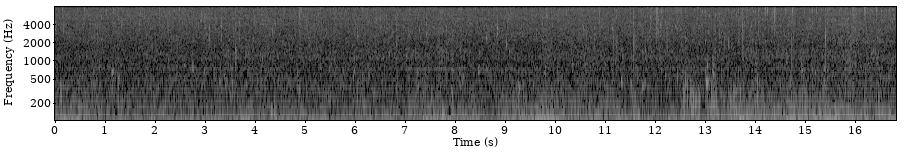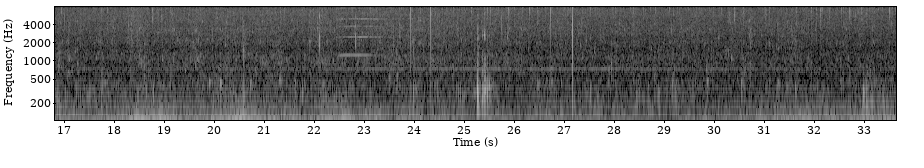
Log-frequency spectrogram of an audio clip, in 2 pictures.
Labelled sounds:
2.7	7.5	abiotic sound, 0.02 to 2.1 kHz
12.4	14.4	fish, 0 to 0.76 kHz
22.3	23.6	killer whale, K pod, call S16, 0.82 to 8.0 kHz
25.1	26.0	noise likely from the mooring, 0 to 4.3 kHz

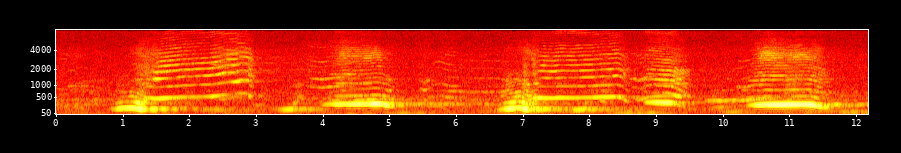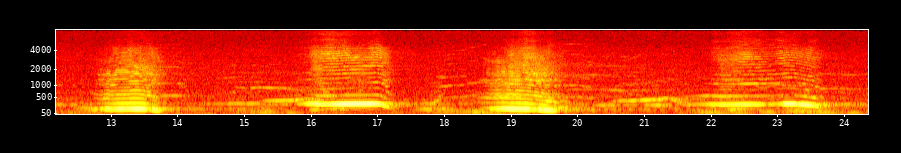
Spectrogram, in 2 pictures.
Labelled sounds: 0.2	0.5	humpback whale, 0.90 to 1.2 kHz
1.3	6.1	humpback whale, 0.80 to 8.0 kHz
6.4	9.5	humpback whale, 0.80 to 8.0 kHz
10.0	11.9	humpback whale, 0.80 to 4.5 kHz
12.8	14.1	humpback whale, 1.1 to 5.1 kHz
14.7	21.0	humpback whale, 0.80 to 7.2 kHz
22.4	23.9	humpback whale, 0.80 to 5.9 kHz

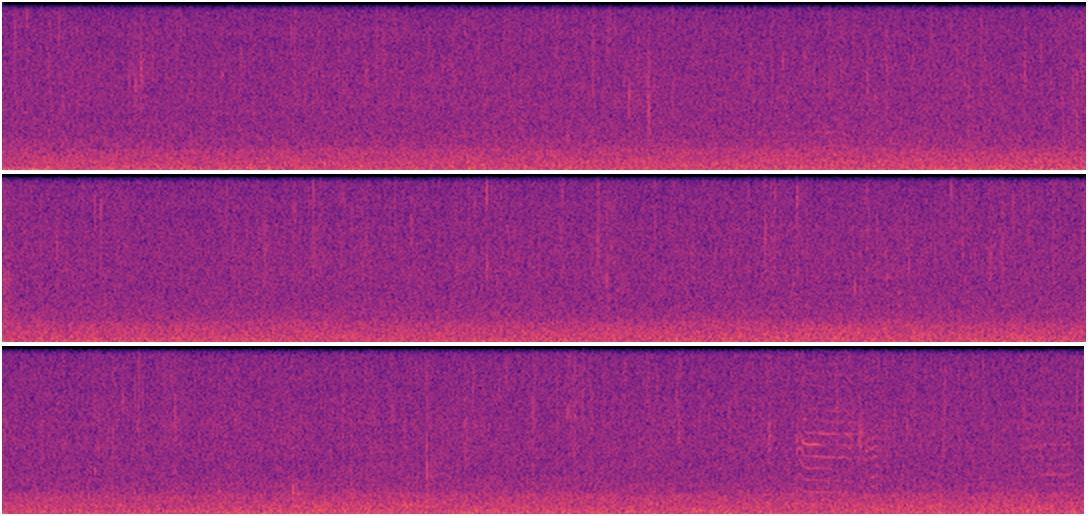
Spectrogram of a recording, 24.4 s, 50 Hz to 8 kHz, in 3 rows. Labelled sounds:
22.2	22.6	Pacific white-sided dolphin, 2.7 to 4.0 kHz

